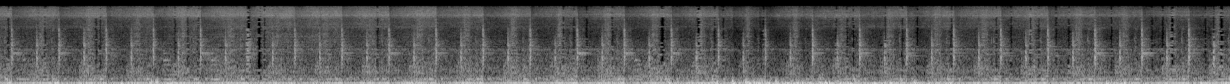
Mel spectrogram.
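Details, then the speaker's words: Very rare engine, few in the US: crisp even exhaust chuffs about two a second over steady hiss, no knocks or misses; called a beautiful running engine; normal running. "it sounds beautiful it does it is it is a beautiful running engine"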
